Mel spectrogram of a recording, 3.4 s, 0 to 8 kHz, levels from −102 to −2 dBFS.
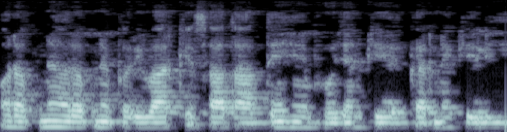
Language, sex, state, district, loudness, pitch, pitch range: Hindi, male, Bihar, Supaul, -22 LUFS, 115 Hz, 115-125 Hz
